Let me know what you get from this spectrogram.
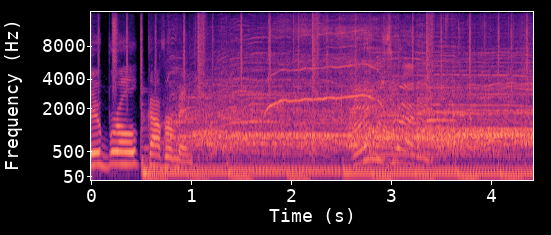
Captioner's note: crowd cheering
